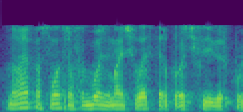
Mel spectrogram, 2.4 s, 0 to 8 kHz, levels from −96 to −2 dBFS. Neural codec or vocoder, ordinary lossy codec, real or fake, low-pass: autoencoder, 48 kHz, 32 numbers a frame, DAC-VAE, trained on Japanese speech; AAC, 16 kbps; fake; 7.2 kHz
